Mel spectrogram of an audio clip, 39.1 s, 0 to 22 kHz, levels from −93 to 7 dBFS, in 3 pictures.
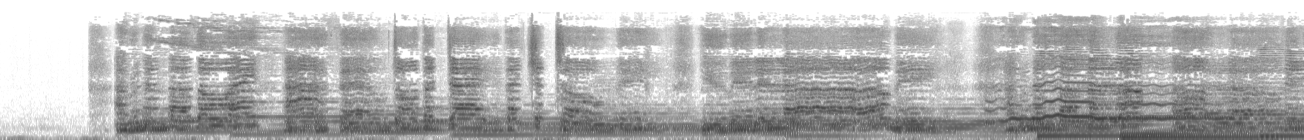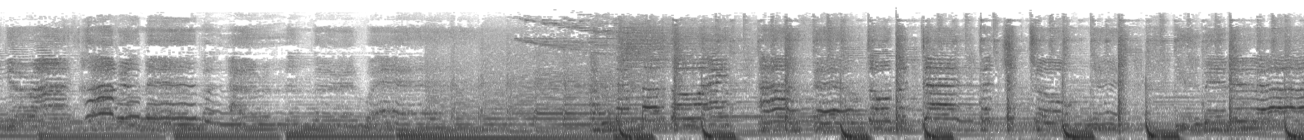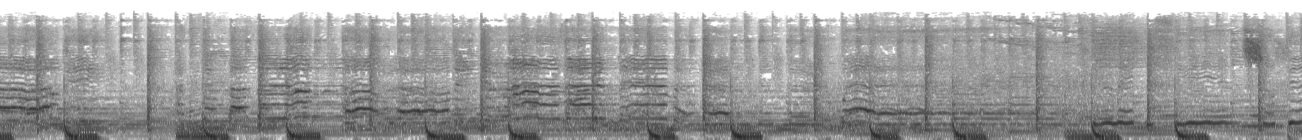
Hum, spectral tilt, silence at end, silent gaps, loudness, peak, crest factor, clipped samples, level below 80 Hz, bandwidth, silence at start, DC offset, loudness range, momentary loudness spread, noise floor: none; -4 dB/octave; 0 s; none; -21 LUFS; -4 dBFS; 18 dB; under 0.1%; -26 dBFS; 16 kHz; 0.9 s; under 0.1%; 7 LU; 9 LU; -62 dBFS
